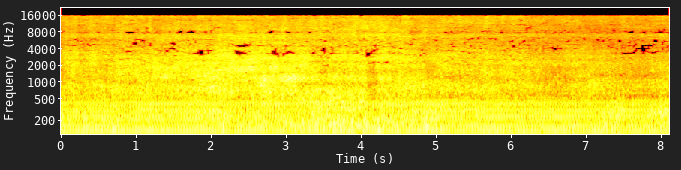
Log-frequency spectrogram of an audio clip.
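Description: Pressure washer running steadily, its motor and pump humming under the hiss of the high-pressure water jet blasting against stacked wooden drying trays.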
